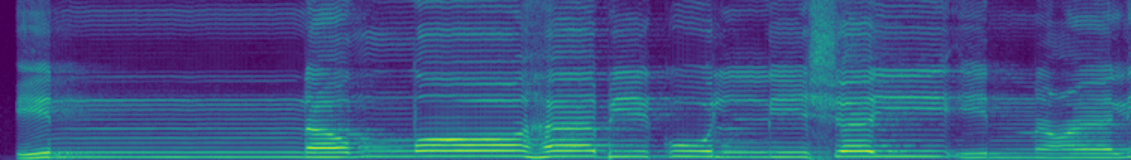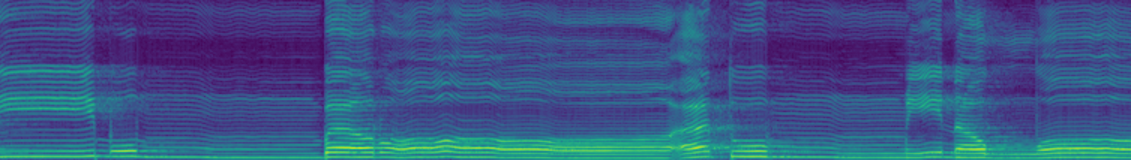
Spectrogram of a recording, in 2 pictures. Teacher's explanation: Karena di situ ada tanwin berjumpa dengan ba, maka berikan iqlabnya. Alimun menjadi alimum ba. Nah, jadi didengungkan di situ.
